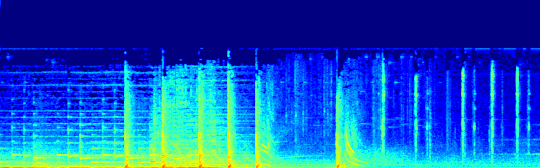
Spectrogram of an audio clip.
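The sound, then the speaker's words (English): A handgun is emptied into the side of an anthill. A string of sharp, loud cracks is followed by several fainter, duller thuds at a slower pace, over a steady low droning hum. “Blount has emptied his handgun into the side of the mound. The bullets have thudded harmlessly into the anthill”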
